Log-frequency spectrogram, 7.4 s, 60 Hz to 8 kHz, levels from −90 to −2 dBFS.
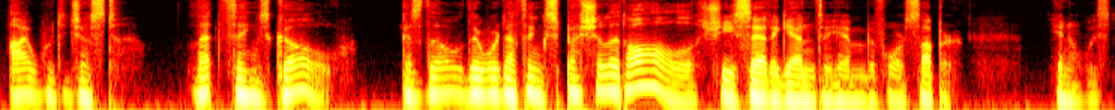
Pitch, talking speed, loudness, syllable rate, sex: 110 Hz, 195 wpm, -17 LUFS, 5.5 syllables/s, male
